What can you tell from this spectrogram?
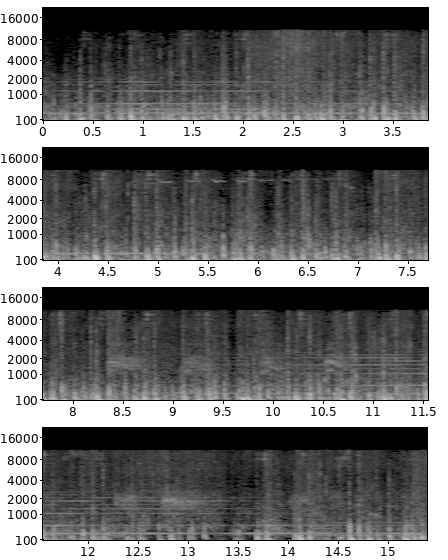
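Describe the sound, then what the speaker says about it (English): Horse hooves clip-clop in a steady, busy rhythm throughout, with a horse neighing and whinnying at several points, heard fairly close and outdoors with no talking over it. "Get a hold of that horse, will you?"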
